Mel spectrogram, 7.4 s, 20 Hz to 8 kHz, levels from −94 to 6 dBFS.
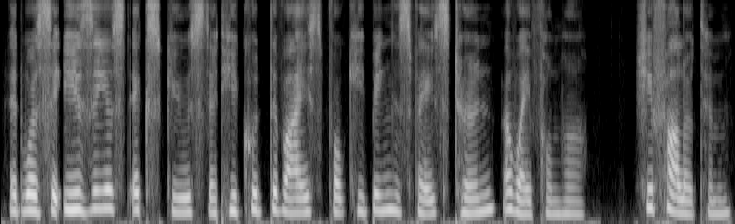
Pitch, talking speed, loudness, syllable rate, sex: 200 Hz, 165 wpm, -18 LUFS, 4.6 syllables/s, female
